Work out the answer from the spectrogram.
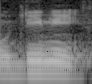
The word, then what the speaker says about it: Houdini: Perché Houdini, noi in italiano lo chiamiamo Houdini, adesso lui sta facendo delle facce buffe perché si dice Houdini, si direbbe Houdini, non Houdini. We Italians call it Houdini, with the accent on the I.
